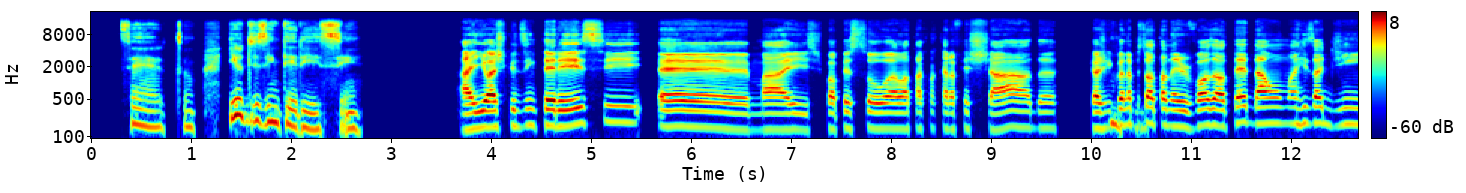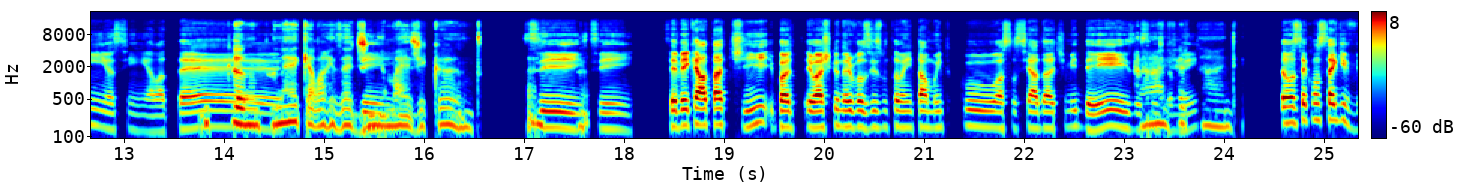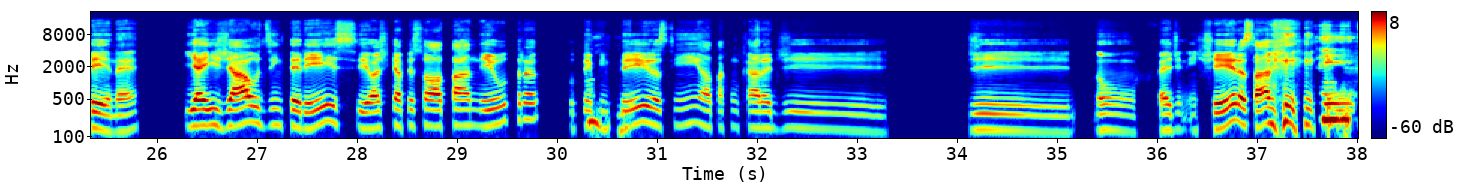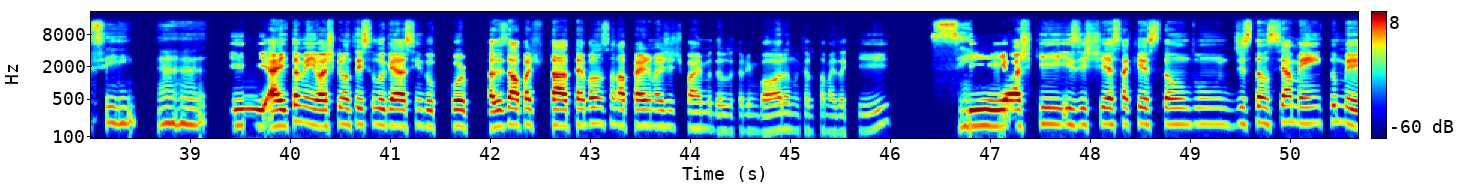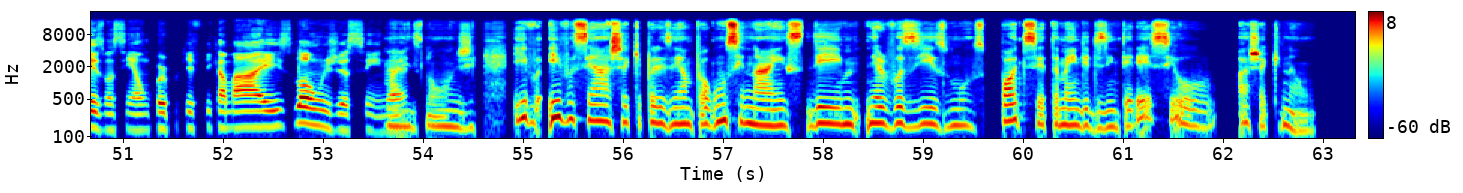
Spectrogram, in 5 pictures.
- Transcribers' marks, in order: laugh; tapping
- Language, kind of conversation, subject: Portuguese, podcast, Como diferenciar, pela linguagem corporal, nervosismo de desinteresse?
